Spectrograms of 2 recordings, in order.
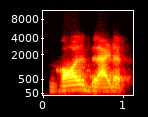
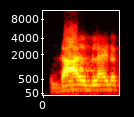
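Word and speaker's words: gall bladder: यस, the part which is present is कॉल्ड एज गॉल ब्लैडर। Okay, गाल ब्लैडर नहीं pronounce करने का, उसको spelling देखो GALL है, बट इट is pronounced as गॉल ब्लैडर।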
